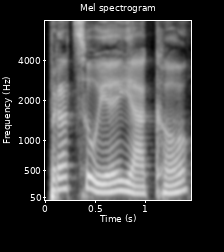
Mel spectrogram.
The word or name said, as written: pracuje jako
